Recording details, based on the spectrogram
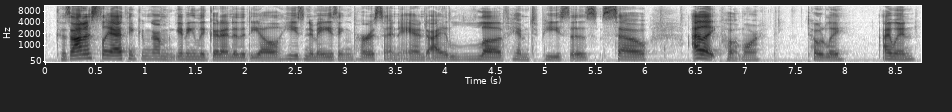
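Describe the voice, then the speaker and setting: Give me a loud, fast-talking young woman with a bright voice, chatting casually as a host. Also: mid-range voice. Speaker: YouTuber host. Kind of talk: casual Q&A while playing a video game.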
